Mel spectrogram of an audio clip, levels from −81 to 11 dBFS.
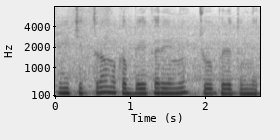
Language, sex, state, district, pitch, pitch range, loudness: Telugu, male, Telangana, Hyderabad, 160 Hz, 150-165 Hz, -12 LUFS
